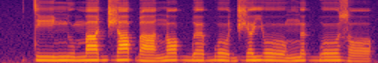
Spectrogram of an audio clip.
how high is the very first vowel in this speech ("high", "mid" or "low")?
high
